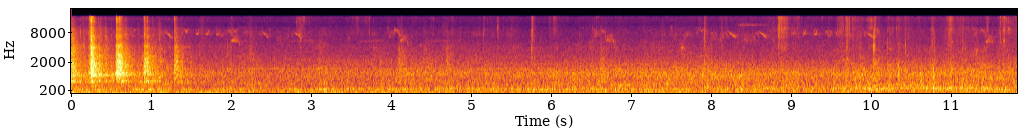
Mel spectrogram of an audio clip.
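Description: Boots crunch on dry dirt as a man walks close by.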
